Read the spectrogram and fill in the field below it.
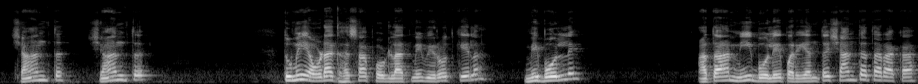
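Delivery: a hint of a politician quieting a rowdy crowd; leader calming a crowd. Chandrakala calms the crowd.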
